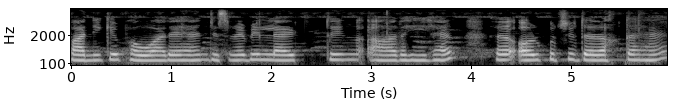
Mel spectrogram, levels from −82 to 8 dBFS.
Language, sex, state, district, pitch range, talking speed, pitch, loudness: Hindi, female, Haryana, Charkhi Dadri, 240-260 Hz, 140 wpm, 245 Hz, -17 LUFS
